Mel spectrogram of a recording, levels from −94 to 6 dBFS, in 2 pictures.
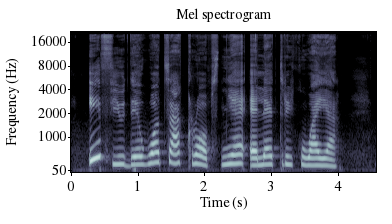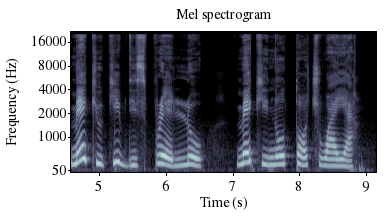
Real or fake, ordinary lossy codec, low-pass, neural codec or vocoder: real; none; none; none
